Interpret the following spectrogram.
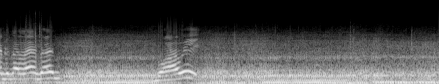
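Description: A motor vehicle engine running at a steady, unchanging speed, with a low hum.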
